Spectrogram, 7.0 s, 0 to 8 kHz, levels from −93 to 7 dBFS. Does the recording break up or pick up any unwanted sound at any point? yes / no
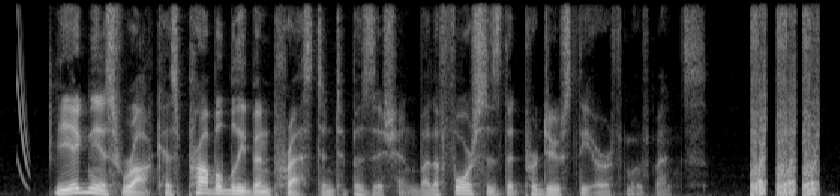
yes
